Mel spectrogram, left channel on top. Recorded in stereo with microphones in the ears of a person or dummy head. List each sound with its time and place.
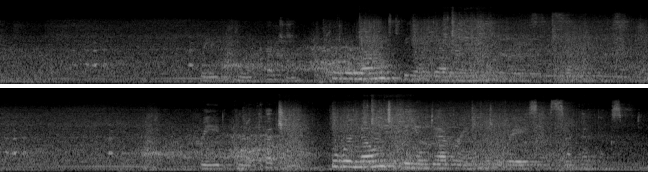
2.0 s a woman speaking: 75° right (ahead or behind), 2.5 m; by 6.4 s 60° right (ahead or behind), 4.5 m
